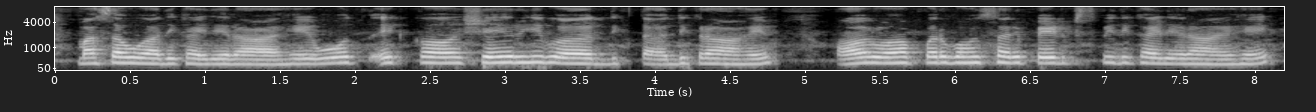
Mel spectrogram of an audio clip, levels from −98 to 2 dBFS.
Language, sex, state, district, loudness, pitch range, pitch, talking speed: Hindi, female, Uttarakhand, Uttarkashi, -16 LUFS, 205-245 Hz, 225 Hz, 205 wpm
